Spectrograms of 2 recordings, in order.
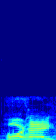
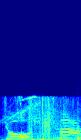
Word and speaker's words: Jorge: one up gets it Jorge my name's pronounced George don't you back talk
